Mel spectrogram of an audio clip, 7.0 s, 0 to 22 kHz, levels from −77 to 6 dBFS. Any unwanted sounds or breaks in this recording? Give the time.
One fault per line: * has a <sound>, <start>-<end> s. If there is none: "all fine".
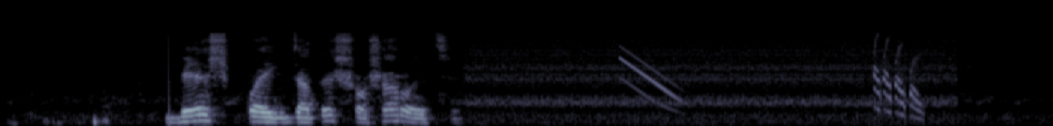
* has a chirp, 4.1-4.6 s
* has a chirp, 5.8-6.2 s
